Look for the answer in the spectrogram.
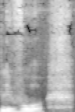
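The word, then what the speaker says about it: Leveaux: Наверное, Дэвид Лево. Дэвид Лево — это британский режиссер театральный, у которого, на самом деле, Лево там пишется с этими вот французскими окончаниями. Я поэтому так произношу, у него французская фамилия.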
